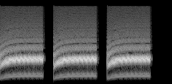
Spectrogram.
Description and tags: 2 alarm long c
3 long alarm blasts. Model 2
gui, futuristic, alarm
